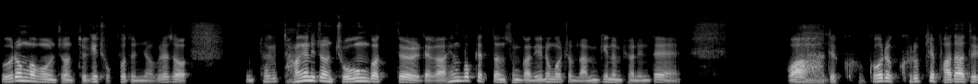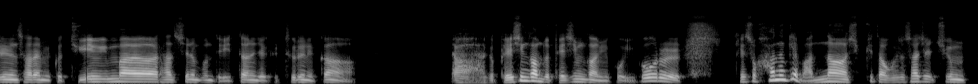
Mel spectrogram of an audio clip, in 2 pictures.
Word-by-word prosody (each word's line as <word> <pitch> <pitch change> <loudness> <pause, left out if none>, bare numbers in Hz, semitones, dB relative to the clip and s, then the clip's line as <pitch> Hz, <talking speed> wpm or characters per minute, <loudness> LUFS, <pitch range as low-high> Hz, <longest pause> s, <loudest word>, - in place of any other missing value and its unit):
그런 165 +9 +4
거 150 - +6
보면 120 -4 +1
저는 105 -1 -2
되게 100 +6 -2
좋거든요. 175 +11 -7
그래서 120 +2 -1 0.6
음 - - -6
되게 130 +1 -5
당연히 180 0 +5
저는 155 -7 +3
좋은 150 +6 +4
것들 120 -6 +2
내가 95 +1 0
행복했던 170 -7 0
순간 105 -2 -2
이런 105 +6 -2
걸 120 -2 -1
좀 - - -6
남기는 100 +6 -2
편인데 95 +3 -3 1.1
와 - - +5
근데 - - -3
그거를 145 - +1
그렇게 145 +3 -2
받아들이는 115 -1 +4
사람이 110 -1 -1
있고 180 - -8
뒷말하시는 125 -3 +2
분들이 100 +12 -8
있다는 105 - -3
얘기를 90 -1 -7
들으니까 105 -3 -4 1.0
야 90 -3 -4
이거 - - -10
배신감도 135 - +3
배신감이고 100 -4 -3
'이거를 155 -1 0 0.5
계속하는 195 - +1
게 - - +2
맞나.' 120 +10 +2
싶기도 110 - -6
하고 100 - -5
그래서 110 +2 -9
사실 125 -3 -5
지금 115 -3 -4
115 Hz, 360 characters per minute, -24 LUFS, 105-135 Hz, 1.1 s, 거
